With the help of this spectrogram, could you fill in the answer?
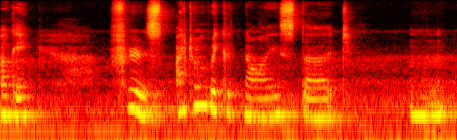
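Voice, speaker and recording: Over noticeable background noise and audible room echo, a woman speaks very slowly with a non-native accent. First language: not English. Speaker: English teacher. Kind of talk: casual vlog monologue. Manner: halting, many fillers and restarts.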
